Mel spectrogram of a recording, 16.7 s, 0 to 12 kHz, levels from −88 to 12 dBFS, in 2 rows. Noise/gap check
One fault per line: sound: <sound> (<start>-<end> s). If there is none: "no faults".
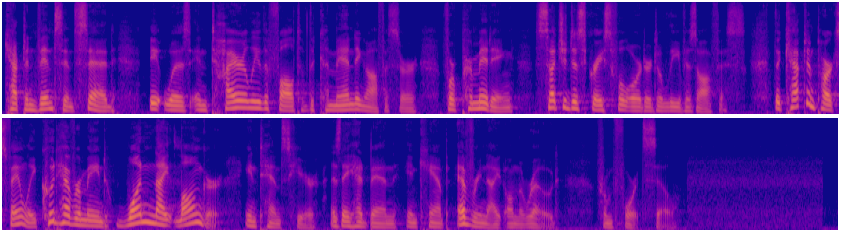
no faults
